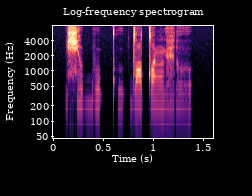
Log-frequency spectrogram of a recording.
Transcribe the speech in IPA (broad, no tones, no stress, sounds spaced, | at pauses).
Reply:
ɕ ɯ b u ʔ kʼ ṳ ʔ d ɛ tˤ ɛ ŋ ɛ̤ ɾ o̤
